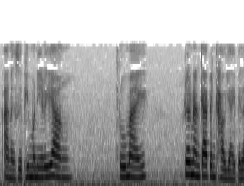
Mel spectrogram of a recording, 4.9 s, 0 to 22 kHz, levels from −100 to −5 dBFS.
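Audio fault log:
throughout, AAC compression: nothing above 8.1 kHz and a dull, fizzy smear on the speech, likely a low-bitrate AAC-LC encode around 24 kbps cutting the top.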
